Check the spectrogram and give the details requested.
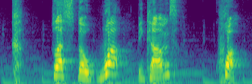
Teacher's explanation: So now the /k/ plus the /w/ becomes /kw/.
